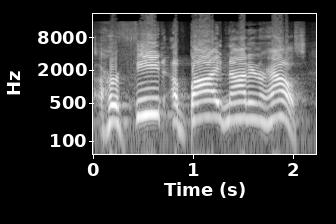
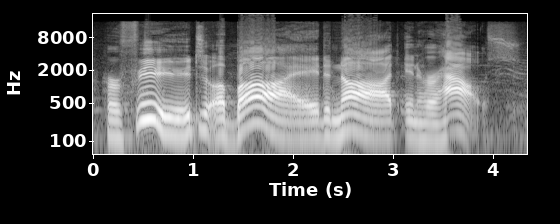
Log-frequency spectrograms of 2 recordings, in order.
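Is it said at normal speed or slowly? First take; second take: normal speed; slowly. First: It is said at a normal pace. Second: It is said more slowly and deliberately.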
